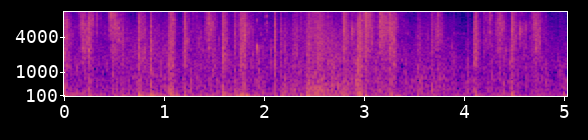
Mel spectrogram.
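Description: Rapid gunfire in the video game GTA: dense, ragged bursts of shots crackling continuously for several seconds at steady loudness, with no talking.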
